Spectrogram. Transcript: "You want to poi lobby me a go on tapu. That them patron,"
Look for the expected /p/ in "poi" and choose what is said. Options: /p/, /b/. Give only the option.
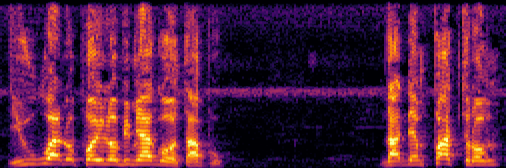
/p/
